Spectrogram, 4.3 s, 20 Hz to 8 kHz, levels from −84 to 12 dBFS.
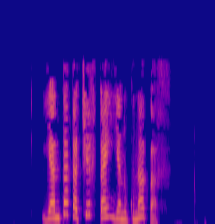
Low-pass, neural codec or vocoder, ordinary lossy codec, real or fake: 7.2 kHz; codec, 16 kHz, 2 kbps, FunCodec, trained on LibriTTS, 25 frames a second; MP3, 24 kbps; fake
